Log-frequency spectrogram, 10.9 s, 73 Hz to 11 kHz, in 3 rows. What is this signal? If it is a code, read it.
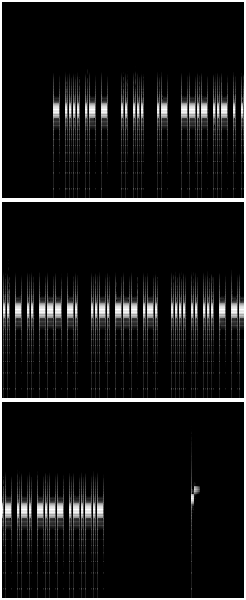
Morse code, heard as a keyed tone, about 37 wpm, 700 Hz. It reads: THAT IS A QUESTION FOR HISTORY.
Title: Sentences from Top 600 Words 40wpm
